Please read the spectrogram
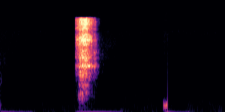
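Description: Near silence broken by one short breathy hiss from a person, about three-quarters of a second in, then a faint click near the end.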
